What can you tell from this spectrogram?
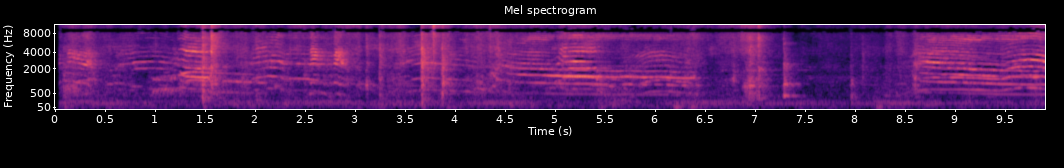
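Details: Several house cats meowing incessantly while waiting to be fed as dishes are washed; repeated rising-falling meows in overlapping runs, with clinking dishes and a faint bright music bed underneath.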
